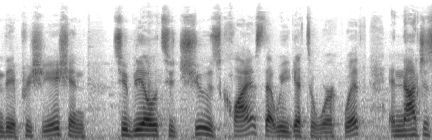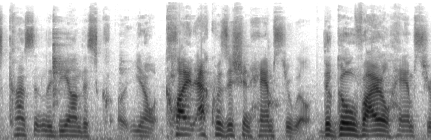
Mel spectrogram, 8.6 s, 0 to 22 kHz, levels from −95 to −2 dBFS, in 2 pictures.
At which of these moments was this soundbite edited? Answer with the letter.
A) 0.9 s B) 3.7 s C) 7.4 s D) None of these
C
